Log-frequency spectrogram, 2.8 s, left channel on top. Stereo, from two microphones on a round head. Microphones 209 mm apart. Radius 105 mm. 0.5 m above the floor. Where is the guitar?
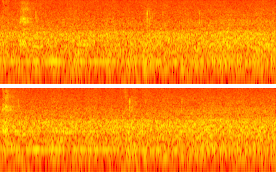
No guitar in this recording.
